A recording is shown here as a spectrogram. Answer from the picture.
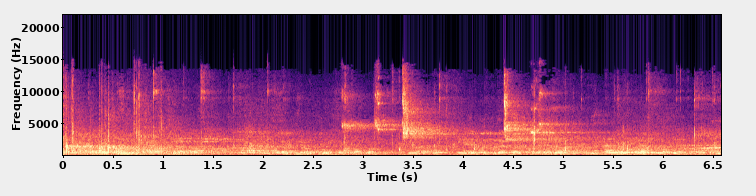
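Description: Table tennis balls clicking on tables and bats in a large hall, over a murmur of voices. A few short, high squeaks come about three to four and a half seconds in.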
